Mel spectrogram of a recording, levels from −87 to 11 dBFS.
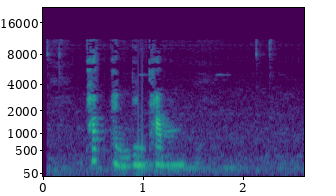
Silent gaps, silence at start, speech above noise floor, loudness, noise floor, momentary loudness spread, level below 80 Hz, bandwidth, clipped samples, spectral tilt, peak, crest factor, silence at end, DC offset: none; 0.05 s; 24 dB; -28 LUFS; -52 dBFS; 24 LU; -60 dBFS; 11.5 kHz; under 0.1%; -4 dB/octave; -6 dBFS; 26 dB; 0.35 s; under 0.1%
